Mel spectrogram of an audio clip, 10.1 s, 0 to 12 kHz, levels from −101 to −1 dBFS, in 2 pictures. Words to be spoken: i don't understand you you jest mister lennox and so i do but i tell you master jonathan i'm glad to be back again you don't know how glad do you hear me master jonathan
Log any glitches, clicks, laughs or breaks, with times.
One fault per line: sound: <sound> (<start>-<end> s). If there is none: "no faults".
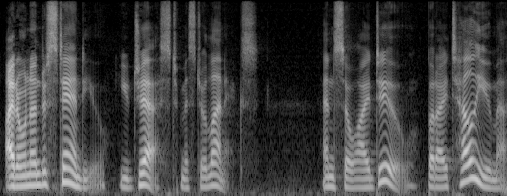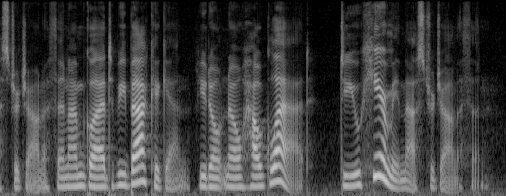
no faults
